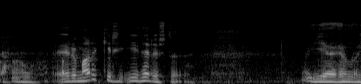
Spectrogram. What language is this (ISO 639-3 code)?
isl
